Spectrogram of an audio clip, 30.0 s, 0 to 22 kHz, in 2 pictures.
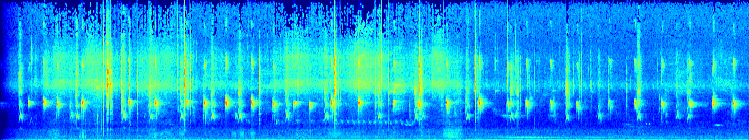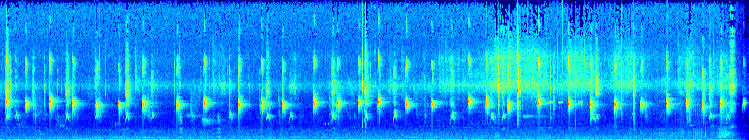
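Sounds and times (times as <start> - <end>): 
swamp sparrow singing: 0.0 - 29.9.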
